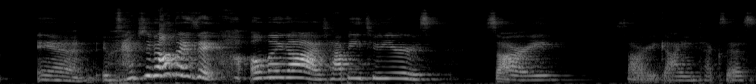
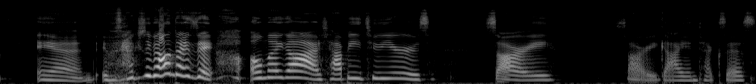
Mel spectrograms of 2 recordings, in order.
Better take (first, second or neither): second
